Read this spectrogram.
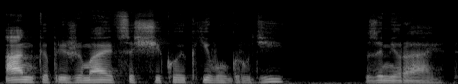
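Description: A man's voice: deep voice, fairly even intonation, measured pace, a bit bright. Male narrator of a radio story. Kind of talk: scripted literary narration for radio play.

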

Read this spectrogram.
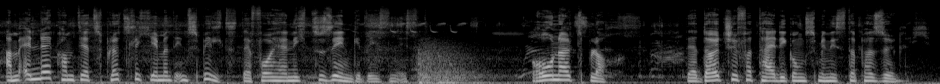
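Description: An actress playing a level-headed police colonel who also narrates, speaking in a calm, dry, matter-of-fact way. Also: female voice, fairly low pitch, normal speed, a little hiss or hum, close to an everyday voice. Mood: cool. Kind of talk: radio drama narration and dialogue.

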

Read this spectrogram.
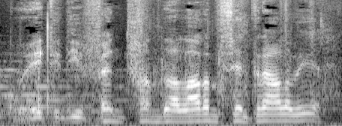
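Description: An actor with a Flemish accent playing a wry, blunt police commissioner in a crime drama, sardonic and colloquial. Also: male voice, a little high, brisk, over loud music, close to an everyday voice. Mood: wry, grumbling.

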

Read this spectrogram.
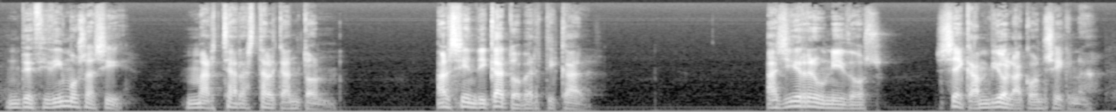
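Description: A man narrating a radio drama in the first person, telling the story in a steady, even way. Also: lowish voice, unhurried, long pauses.

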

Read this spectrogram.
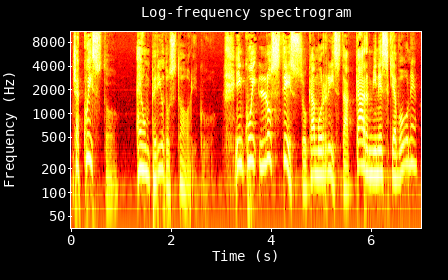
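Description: A man delivering a satirical political monologue in an indignant, sarcastic, declamatory manner with dramatic pauses and repetitions. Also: fairly high pitch, wildly swooping pitch. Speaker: satirical monologist and radio show host.

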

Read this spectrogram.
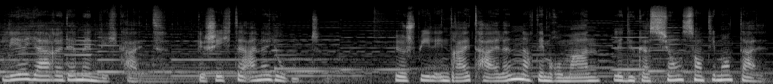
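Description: A female announcer reads radio drama credits from a script. Her voice is a little low, with music clearly playing behind it. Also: moderate pace.

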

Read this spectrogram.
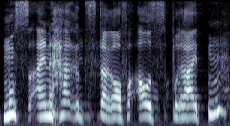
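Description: A man's voice: extremely high pitch, level tone, measured pace, a bit bright. An actor playing a sardonic airship traveler in a literary radio play, declaiming his journey with theatrical irony. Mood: mocking, ironic.

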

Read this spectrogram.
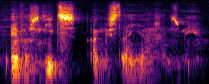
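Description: An actor in a Dutch radio drama playing a gentle husband and father, speaking tenderly and haltingly in a hushed way. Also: sits low, vocal fry, slight background noise. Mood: grieving, exhausted. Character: grieving gentle husband and father at his wife's deathbed.

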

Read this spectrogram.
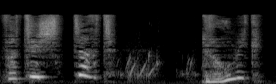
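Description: A woman voicing a frail, sentimental male talking coffee pot in a children's audio drama, halting and sighing. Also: high-pitched, huge pitch swings, faint music behind, heavily acted. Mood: weak, dazed.

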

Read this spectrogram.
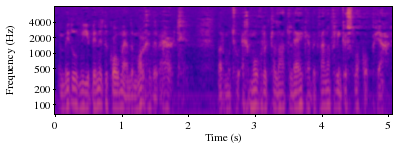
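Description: A man's voice: sits low, fairly even intonation, rapid-fire, a bit bright. A man acting in a Dutch radio play as a furtive, tipsy go-between, muttering conspiratorially. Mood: furtive, sly. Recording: faintly noisy radio drama recording.

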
